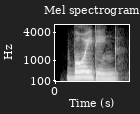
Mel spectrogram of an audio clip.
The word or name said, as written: voiding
